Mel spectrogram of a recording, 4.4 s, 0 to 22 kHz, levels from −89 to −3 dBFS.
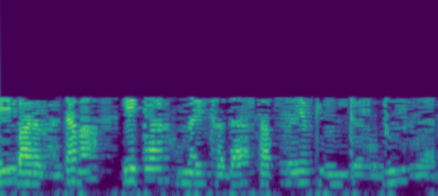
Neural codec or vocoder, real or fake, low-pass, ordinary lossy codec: none; real; 3.6 kHz; AAC, 32 kbps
